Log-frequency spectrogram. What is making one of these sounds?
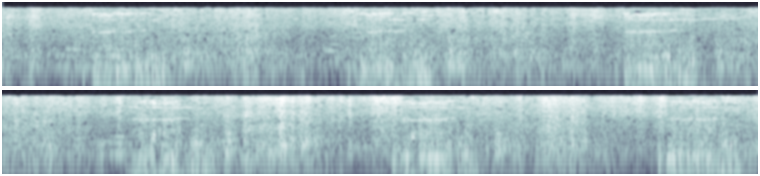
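A machine hums and clatters steadily with a repeating rhythm.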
